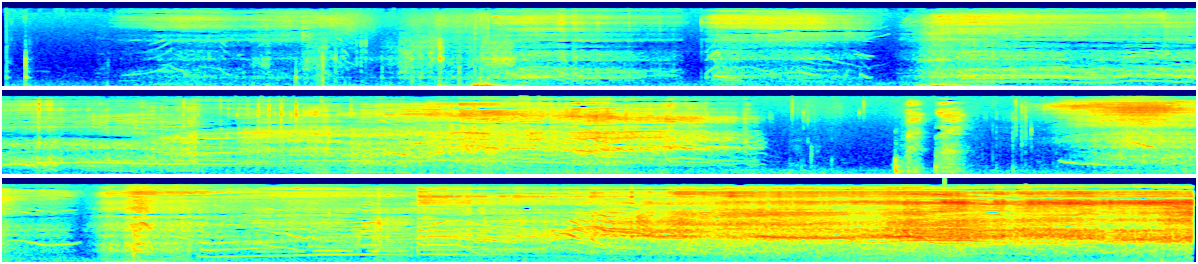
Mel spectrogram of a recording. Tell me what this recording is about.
Scary Ghost / Monster silent Scream
had a hard bacterial bronchitis. took some deep breaths. recorded it.
that was fun (except of having the bronchitis)
breathe, bronchitis, crazy, horror, monster, scary, scream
